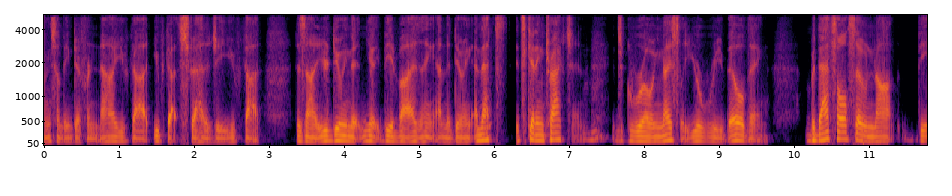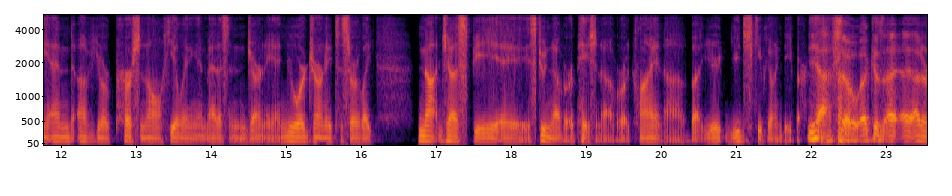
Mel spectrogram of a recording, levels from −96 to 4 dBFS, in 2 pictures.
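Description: Aliasing runs through the whole clip: the audio was resampled to a much lower rate with no anti-aliasing filter ahead of it, which fits a drop from 48 kHz to about 11 kHz. Speech energy above the 5.5 kHz folding point mirrors back down into the band at unrelated frequencies, sitting roughly 15 dB below the speech. Sibilants come out gritty and metallic, and the spectrum stays dense right up to 5.5 kHz instead of rolling off.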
